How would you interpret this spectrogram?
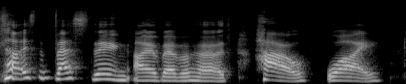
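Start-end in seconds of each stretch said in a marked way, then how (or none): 0.0-2.3 giggling, delighted laughter through the words. Reacting to hearing about wine tasting lessons at school, laughing while talking. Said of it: "I'm sorry, I'm laughing".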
